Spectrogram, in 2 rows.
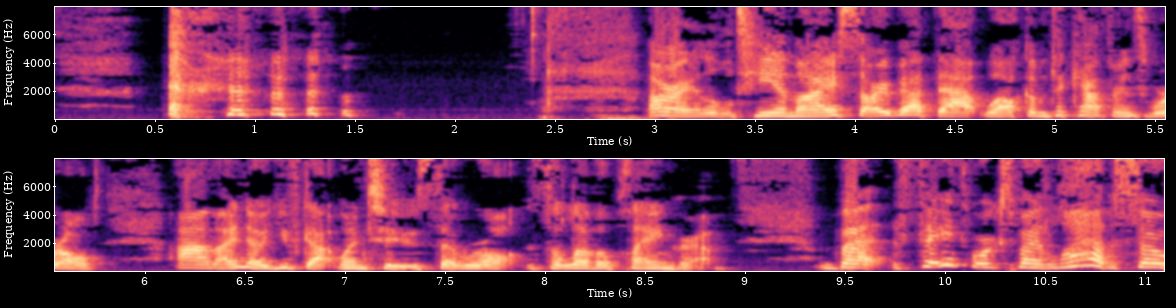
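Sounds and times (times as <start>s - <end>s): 
woman coughing after choking on her own saliva: 0.6s - 1.4s
speech: 3.0s - 11.0s.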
